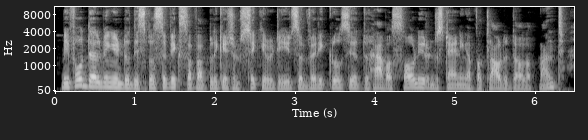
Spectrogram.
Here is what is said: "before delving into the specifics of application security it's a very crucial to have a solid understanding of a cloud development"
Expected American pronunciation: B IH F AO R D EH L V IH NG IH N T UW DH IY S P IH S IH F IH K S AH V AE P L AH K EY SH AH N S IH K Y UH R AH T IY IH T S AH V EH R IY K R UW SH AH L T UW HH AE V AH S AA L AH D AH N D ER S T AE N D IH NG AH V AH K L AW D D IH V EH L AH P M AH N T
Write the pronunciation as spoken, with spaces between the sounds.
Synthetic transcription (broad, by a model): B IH F AO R D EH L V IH NG IH N T UW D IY S P IH S IH F IH K S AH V AE P L AH K EY SH AH N S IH K Y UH R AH T IY IH T S AH V EH R IY K L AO S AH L T UW HH AE V AH S AA L AH D AH N D ER S T AE N D IH NG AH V AH K L AW D D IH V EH L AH P M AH N T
